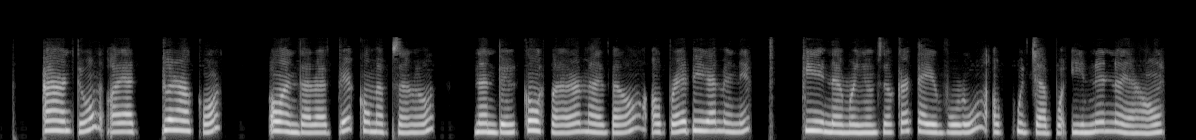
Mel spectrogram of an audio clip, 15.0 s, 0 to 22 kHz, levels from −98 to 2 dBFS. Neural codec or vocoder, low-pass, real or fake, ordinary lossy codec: codec, 24 kHz, 0.9 kbps, WavTokenizer, small release; 7.2 kHz; fake; MP3, 48 kbps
